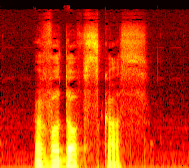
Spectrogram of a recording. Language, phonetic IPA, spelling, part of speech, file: Polish, [vɔˈdɔfskas], wodowskaz, noun, Pl-wodowskaz.ogg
